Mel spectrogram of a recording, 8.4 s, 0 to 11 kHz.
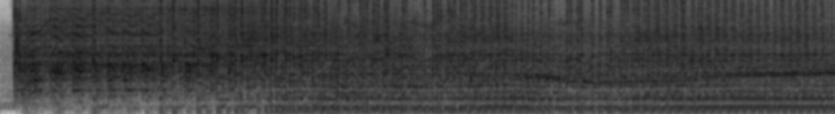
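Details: Abandoned Evo 8 being built toward 800whp, restarted after a coolant top-off; it catches instantly and settles into a steady, deep, smooth idle with no knocks or misses, with oil pressure, AFRs and fuel pressure all good.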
